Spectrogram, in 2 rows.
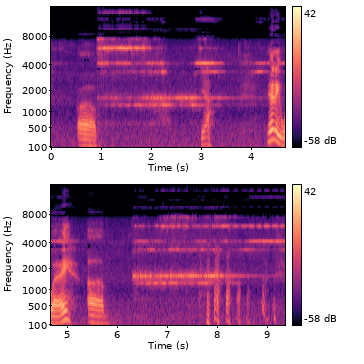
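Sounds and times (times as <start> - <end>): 
speech: 0.6 - 1.2, 3.0 - 3.4, 4.3 - 5.9, 7.8 - 9.3
telephone ringing loudly with a bright electronic tone: 0.9 - 5.1, 6.3 - 9.3.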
